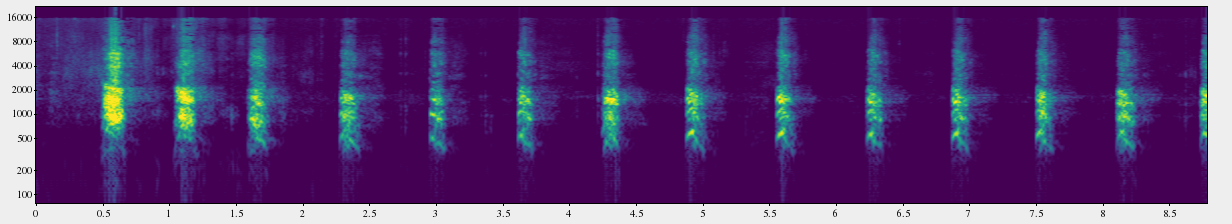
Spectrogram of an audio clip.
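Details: Giant Schnauzer Blackmoore Salazar, recorded in July 2017 during training, barks loudly and steadily, about fourteen sharp, full barks in nine seconds at an even, rapid pace. Nothing else is heard.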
